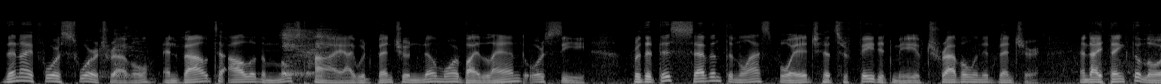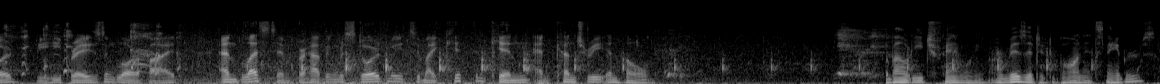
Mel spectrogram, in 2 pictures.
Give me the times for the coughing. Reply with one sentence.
You can hear the coughing from 0.9 to 1.6 s, from 2.8 to 3.5 s, from 11.6 to 13.5 s, from 18.1 to 18.7 s and from 19.9 to 20.6 s.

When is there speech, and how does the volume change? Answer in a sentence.
The speech can be heard from 0.0 to 18.2 s, at a steady volume; and briefly from 20.4 to 23.1 s.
